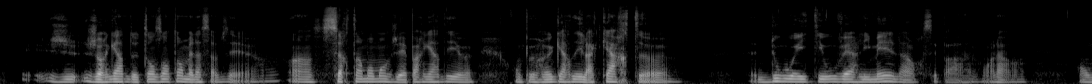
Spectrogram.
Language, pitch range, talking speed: French, 115-130 Hz, 200 wpm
